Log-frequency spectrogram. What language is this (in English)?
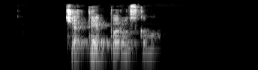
Ukrainian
